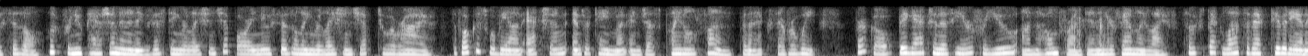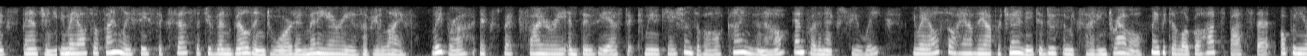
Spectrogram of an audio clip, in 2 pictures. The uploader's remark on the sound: live call-in radio talk show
